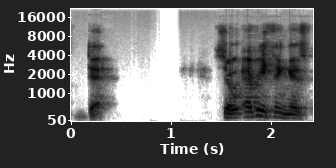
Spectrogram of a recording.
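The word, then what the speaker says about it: δέ: Again, it's untranslatable, but it creates a feeling called or pronounced de.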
